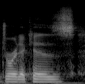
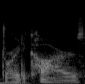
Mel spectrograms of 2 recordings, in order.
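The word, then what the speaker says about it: droideka: have 2 sets of droidicas, droidicars, depending on how you want to pronounce it. I guess because we're CIS, we should be saying it droidicars, like they say in the movies.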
